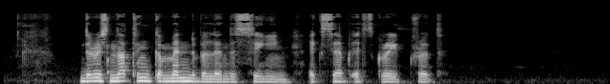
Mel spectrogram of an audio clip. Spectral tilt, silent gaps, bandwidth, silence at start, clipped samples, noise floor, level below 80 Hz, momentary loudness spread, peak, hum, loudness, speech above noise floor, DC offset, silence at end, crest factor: -5 dB/octave; none; 11.5 kHz; 0.25 s; under 0.1%; -61 dBFS; -50 dBFS; 11 LU; -2 dBFS; none; -16 LUFS; 46 dB; under 0.1%; 1.7 s; 16 dB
